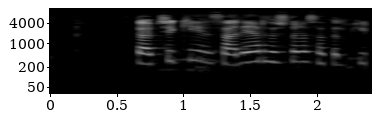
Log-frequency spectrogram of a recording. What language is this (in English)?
Pashto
